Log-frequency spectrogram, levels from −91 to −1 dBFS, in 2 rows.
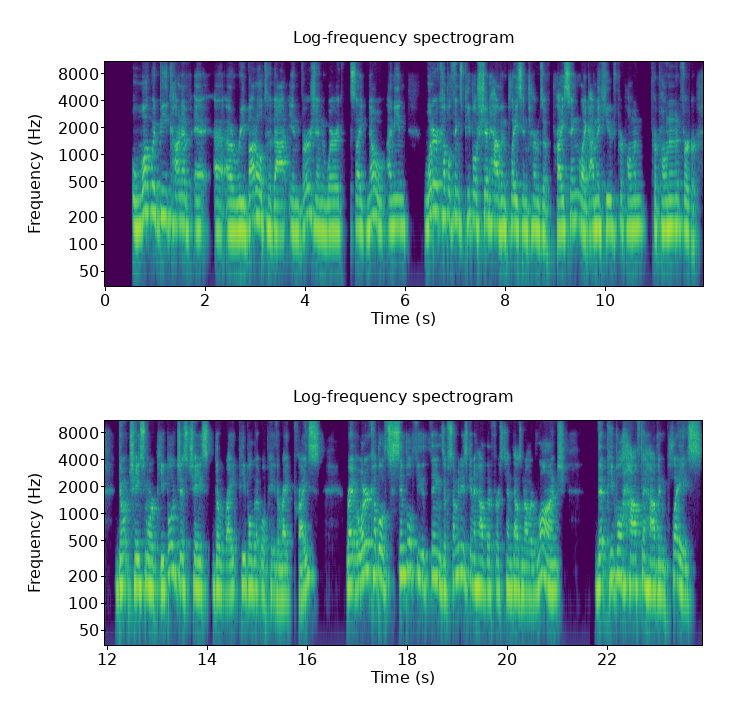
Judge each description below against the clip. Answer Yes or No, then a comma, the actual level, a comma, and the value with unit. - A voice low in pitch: No, medium, 155 Hz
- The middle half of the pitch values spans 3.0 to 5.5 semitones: Yes, average, 3.5 semitones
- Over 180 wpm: Yes, average, 200 wpm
